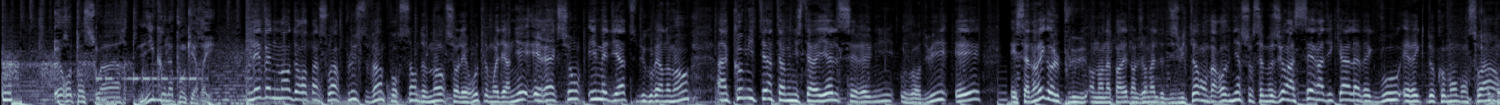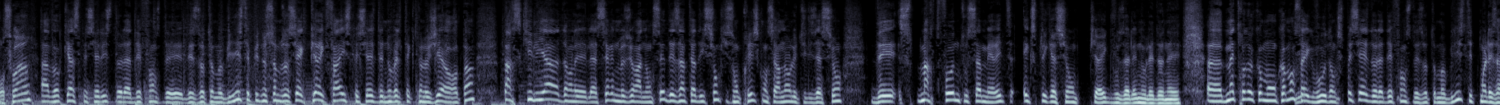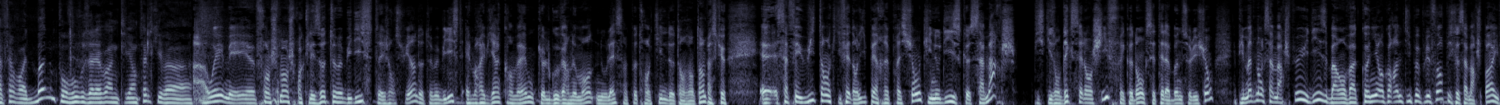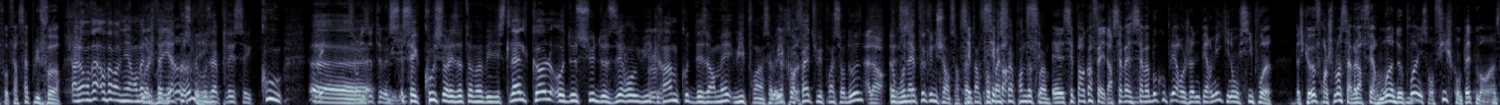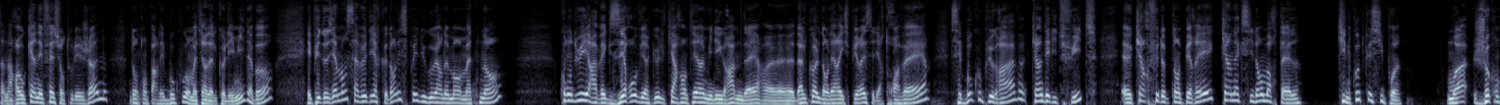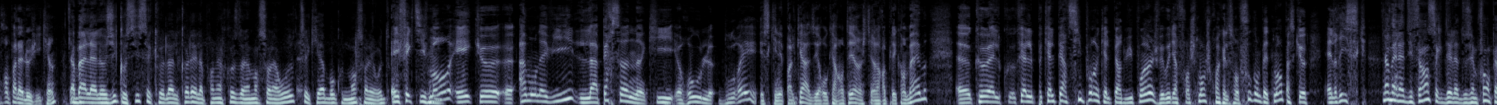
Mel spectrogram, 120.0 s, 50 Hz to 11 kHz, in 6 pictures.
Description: interviewé par Nicolas Poincaré sur l’antenne d’Europe 1.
